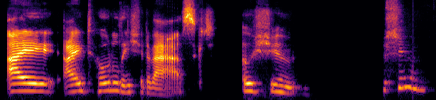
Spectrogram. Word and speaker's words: Oshūn: The pronunciation of my name. Yes. It is actually Oshūn.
